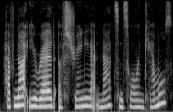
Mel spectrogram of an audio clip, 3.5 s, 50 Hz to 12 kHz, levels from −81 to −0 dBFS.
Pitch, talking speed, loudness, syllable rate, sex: 225 Hz, 190 wpm, -19 LUFS, 4.8 syllables/s, female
